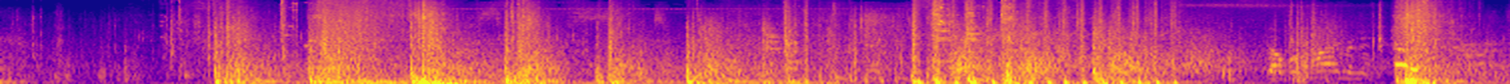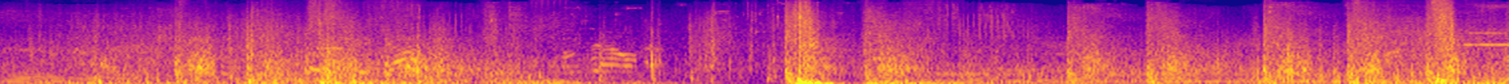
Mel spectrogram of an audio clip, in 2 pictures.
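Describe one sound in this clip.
Gunfire bursts rapidly.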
